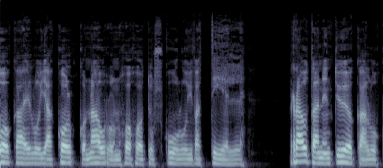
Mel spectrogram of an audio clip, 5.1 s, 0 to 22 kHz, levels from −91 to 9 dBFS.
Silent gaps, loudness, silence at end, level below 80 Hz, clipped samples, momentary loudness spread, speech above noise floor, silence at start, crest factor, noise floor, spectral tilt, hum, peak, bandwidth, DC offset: none; -21 LUFS; 0.1 s; -54 dBFS; under 0.1%; 9 LU; 56 dB; 0 s; 16 dB; -76 dBFS; -7 dB/octave; none; -4 dBFS; 13.5 kHz; under 0.1%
